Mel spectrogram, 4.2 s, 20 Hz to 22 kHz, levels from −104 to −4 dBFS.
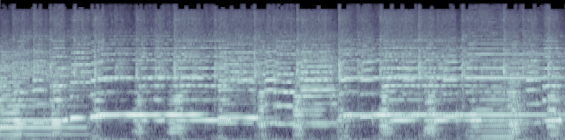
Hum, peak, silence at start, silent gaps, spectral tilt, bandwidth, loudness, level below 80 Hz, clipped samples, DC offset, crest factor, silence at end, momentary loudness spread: none; -6 dBFS; 0 s; none; -1.5 dB/octave; 19 kHz; -16 LUFS; -46 dBFS; under 0.1%; under 0.1%; 12 dB; 0 s; 2 LU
